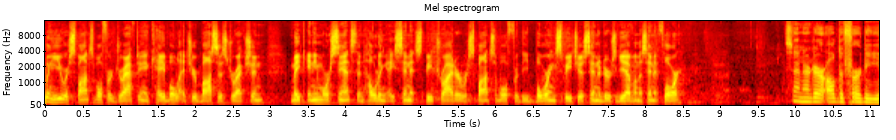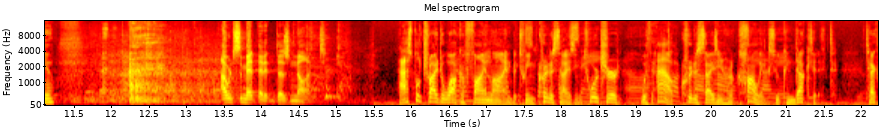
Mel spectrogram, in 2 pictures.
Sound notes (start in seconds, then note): 11.6 laughter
